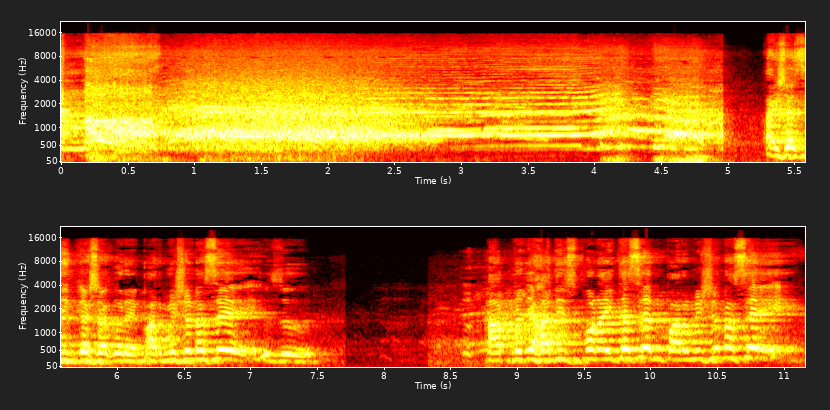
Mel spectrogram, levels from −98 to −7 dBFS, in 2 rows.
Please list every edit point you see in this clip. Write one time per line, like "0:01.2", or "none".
0:04.9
